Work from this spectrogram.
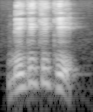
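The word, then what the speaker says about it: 右利き: 용하는 손이 오른 손이다 해서 오른손 잡이를 말합니다 발음은 미기 키키 미기 키키처럼 오른손 잡이는 요렇게 쓰게 되겠네요 그럼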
